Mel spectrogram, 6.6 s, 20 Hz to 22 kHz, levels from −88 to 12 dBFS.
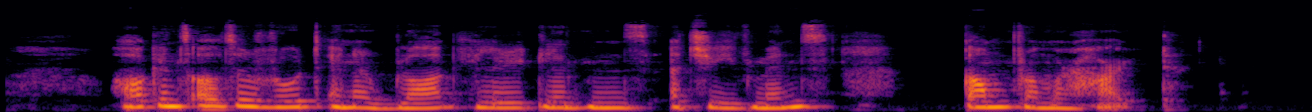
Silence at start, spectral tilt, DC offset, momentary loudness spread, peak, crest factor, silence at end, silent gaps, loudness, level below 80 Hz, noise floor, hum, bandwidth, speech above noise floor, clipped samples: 0.55 s; -6.5 dB/octave; under 0.1%; 9 LU; -2 dBFS; 18 dB; 0.7 s; none; -20 LUFS; -68 dBFS; -69 dBFS; none; 9.2 kHz; 49 dB; under 0.1%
